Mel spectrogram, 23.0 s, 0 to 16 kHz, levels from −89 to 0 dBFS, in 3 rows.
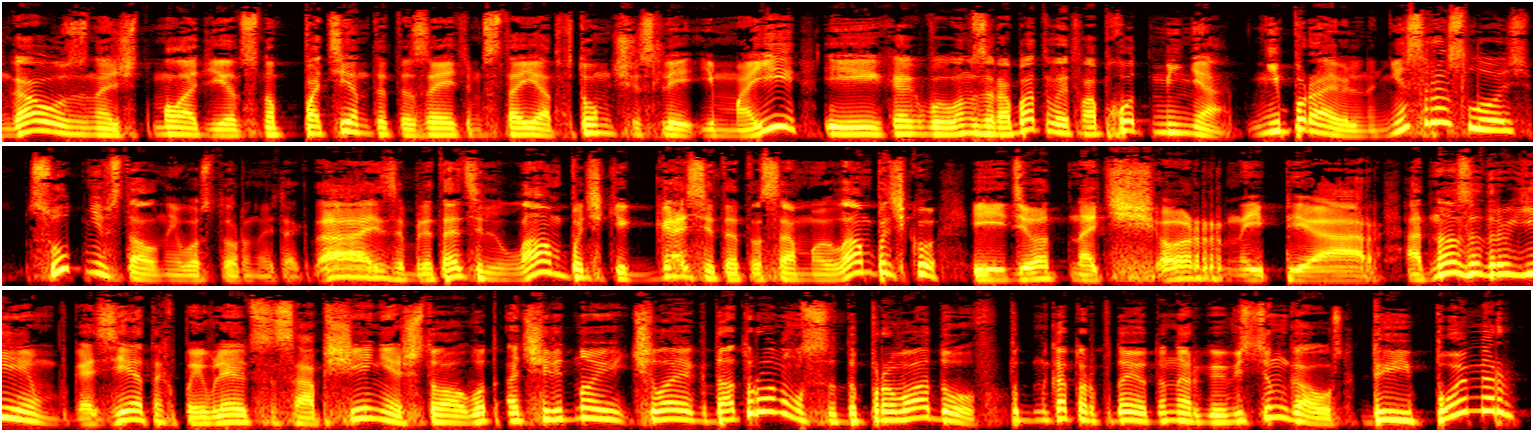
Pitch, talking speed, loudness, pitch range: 160 Hz, 170 wpm, -18 LUFS, 130-205 Hz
